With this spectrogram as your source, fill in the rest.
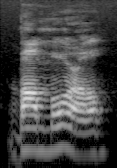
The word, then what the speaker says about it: Balmoral: She is in, how do you pronounce it again? Balmoral.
